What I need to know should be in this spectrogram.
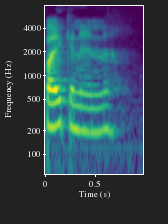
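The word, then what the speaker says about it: Byykkonen: Taylor Baikkanen.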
